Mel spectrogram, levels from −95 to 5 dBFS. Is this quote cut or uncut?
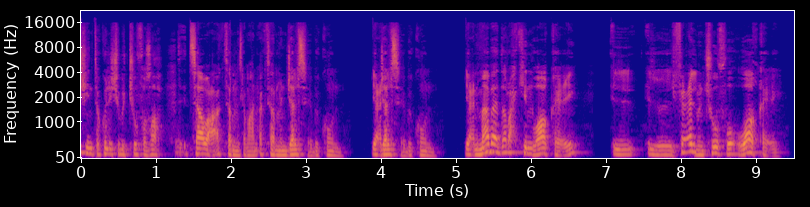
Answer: cut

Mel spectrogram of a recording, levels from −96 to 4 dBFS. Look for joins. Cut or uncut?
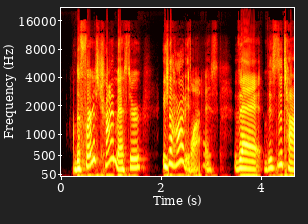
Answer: cut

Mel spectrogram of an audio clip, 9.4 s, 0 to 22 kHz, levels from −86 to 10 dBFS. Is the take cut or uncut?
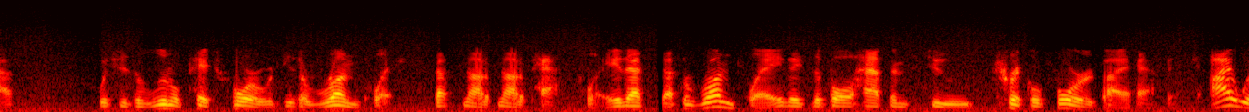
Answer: cut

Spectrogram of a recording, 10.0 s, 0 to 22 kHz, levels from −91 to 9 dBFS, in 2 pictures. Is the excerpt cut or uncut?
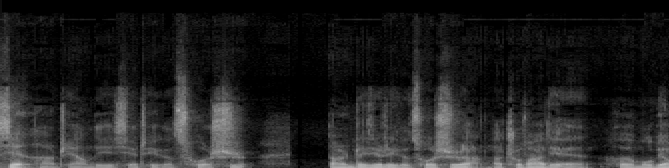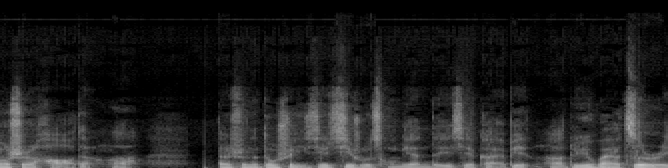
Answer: cut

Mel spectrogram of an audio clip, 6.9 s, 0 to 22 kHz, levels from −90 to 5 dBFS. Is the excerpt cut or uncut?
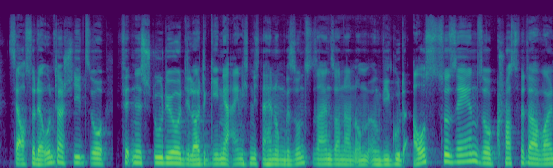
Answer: cut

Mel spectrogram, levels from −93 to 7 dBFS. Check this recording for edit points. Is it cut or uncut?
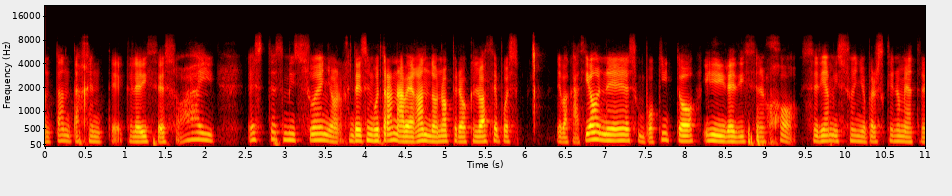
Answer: cut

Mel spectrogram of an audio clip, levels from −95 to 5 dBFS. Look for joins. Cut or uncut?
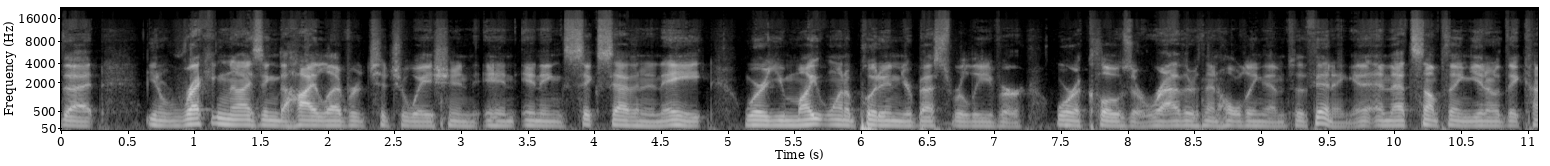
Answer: cut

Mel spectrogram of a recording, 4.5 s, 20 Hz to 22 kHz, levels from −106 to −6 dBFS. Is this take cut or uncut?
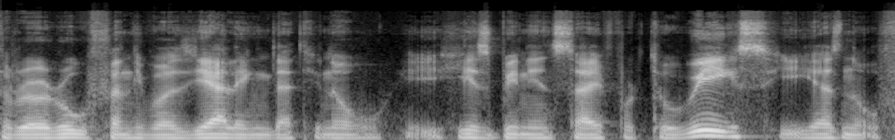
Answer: uncut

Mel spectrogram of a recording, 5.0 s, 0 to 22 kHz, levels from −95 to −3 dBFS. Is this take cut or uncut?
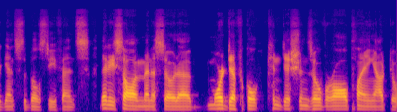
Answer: cut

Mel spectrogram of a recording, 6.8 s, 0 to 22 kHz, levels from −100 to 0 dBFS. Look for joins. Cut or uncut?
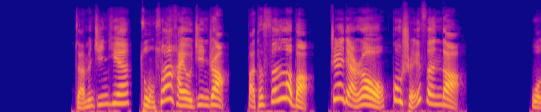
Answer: cut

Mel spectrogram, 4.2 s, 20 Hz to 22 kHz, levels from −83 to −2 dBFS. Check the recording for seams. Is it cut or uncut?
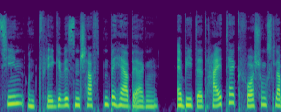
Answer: uncut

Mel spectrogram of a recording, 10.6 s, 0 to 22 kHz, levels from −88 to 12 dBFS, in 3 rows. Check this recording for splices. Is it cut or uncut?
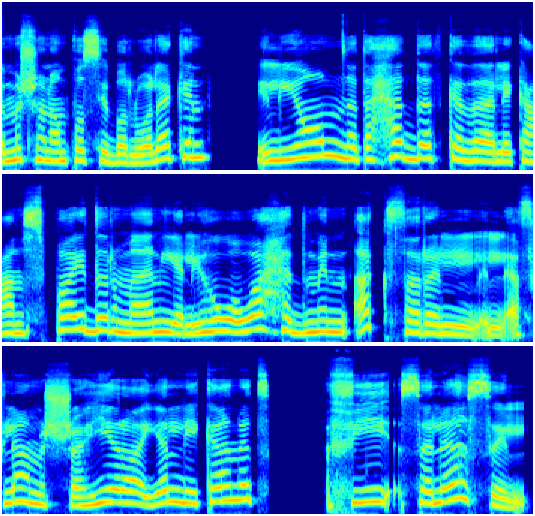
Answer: uncut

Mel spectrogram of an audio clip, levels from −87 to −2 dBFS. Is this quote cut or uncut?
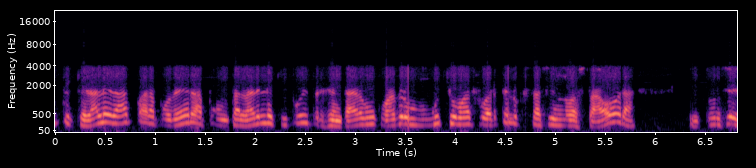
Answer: uncut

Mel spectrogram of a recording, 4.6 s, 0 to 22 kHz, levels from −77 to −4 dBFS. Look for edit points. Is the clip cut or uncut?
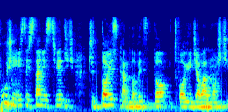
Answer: cut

